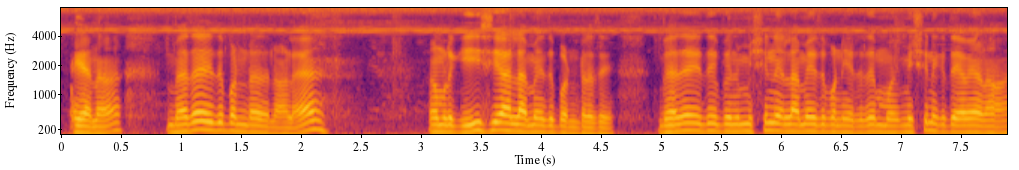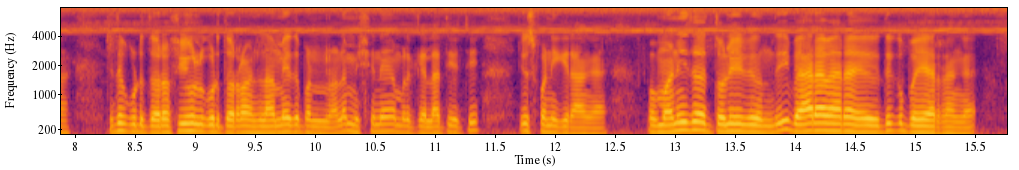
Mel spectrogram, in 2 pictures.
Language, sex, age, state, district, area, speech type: Tamil, male, 18-30, Tamil Nadu, Nagapattinam, urban, spontaneous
